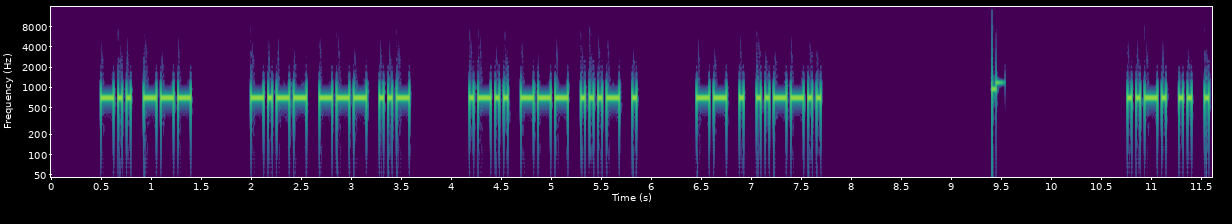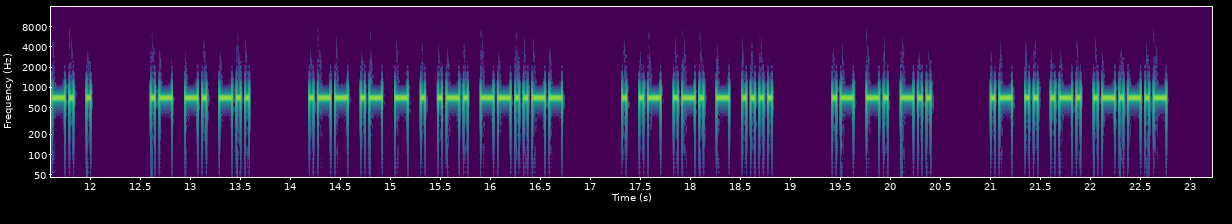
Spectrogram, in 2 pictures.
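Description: Fast Morse code at 28 words per minute, sending sentences built from the top 400 words with double word spacing, as a steady mid-pitched beep keyed into rapid dots and dashes, with clear pauses between word groups and a single brief click midway.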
